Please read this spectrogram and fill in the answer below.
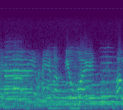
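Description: Big band playing lively dance music, with swooping high notes in the second half.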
